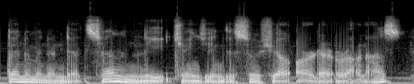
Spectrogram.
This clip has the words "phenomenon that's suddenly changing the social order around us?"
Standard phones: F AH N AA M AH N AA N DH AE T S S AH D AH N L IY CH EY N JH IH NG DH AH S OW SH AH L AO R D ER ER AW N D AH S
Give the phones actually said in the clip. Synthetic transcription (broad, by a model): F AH N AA M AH N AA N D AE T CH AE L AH N L IY CH EY N JH IH NG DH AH S OW SH AH L AO R D ER ER AW N D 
